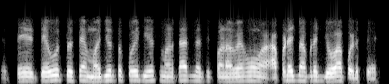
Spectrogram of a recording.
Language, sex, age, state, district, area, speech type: Gujarati, male, 18-30, Gujarat, Valsad, rural, conversation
